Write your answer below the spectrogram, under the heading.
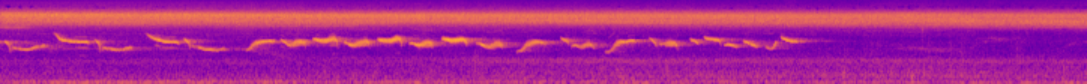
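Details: Chinese hwamei song: a lively string of whistled phrases, slurred notes sweeping down then up and repeated in bursts for around eight seconds, against a continuous high-pitched insect-like hiss.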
